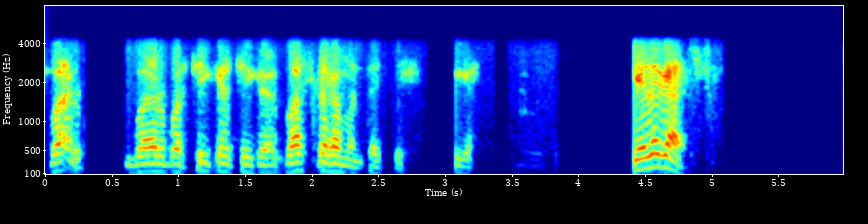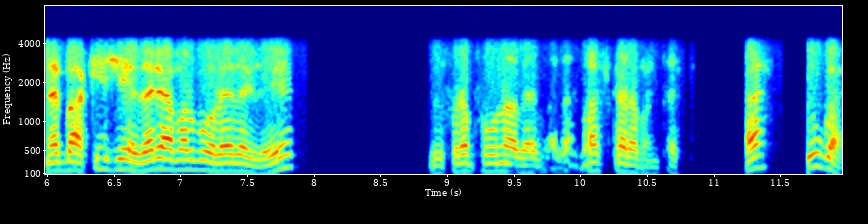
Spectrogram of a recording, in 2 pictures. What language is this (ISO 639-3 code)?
mar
